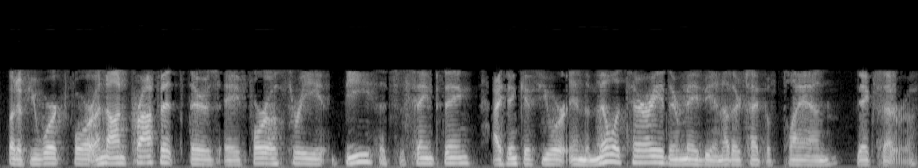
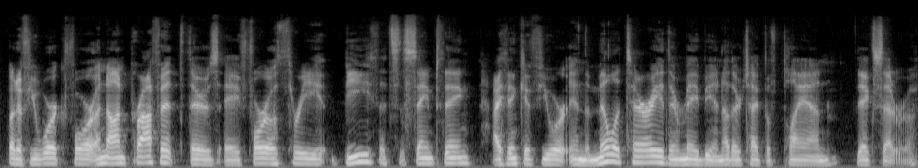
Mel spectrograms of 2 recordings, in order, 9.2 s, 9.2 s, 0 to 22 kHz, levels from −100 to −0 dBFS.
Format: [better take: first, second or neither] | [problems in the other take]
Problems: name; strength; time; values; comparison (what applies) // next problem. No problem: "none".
second | garbled, watery; badly; nothing above 4 kHz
